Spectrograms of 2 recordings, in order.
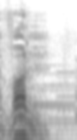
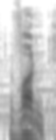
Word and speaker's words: Vaughan: Que se pronuncia Von. Von. – Como James. – Pero con V. Con V.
